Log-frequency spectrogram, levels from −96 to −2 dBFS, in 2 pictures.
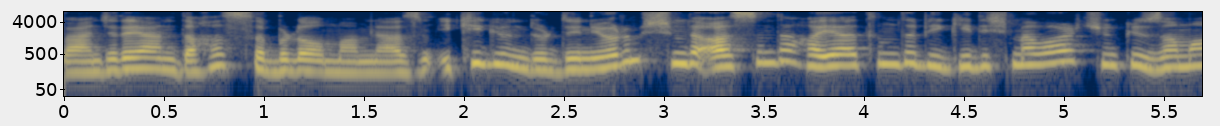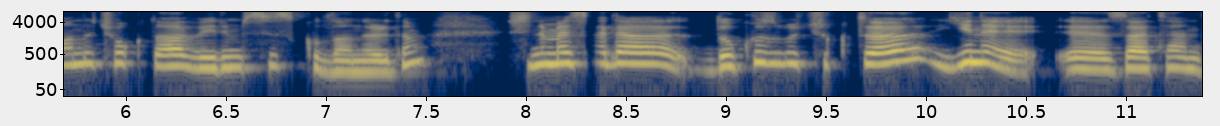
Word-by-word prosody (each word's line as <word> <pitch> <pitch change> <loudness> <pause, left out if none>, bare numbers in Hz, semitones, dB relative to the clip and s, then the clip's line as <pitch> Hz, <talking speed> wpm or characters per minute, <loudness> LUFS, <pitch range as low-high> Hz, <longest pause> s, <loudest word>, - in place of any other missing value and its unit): bence 160 +3 -1
de. - - +3
Yani, 200 -2 +1
daha 165 +9 -1
sabırlı 185 -7 0
olmam 155 -2 -3
lazım. 155 +3 -4
2 200 +10 -1
gündür 200 -10 -2
deniyorum. 205 - +1
Şimdi 280 -5 +1
aslında 285 +9 +2
hayatımda 245 +4 +2
bir 240 - -1
gelişme 230 +4 -3
var. 310 +4 +1
Çünkü 255 -5 -4
zamanı 235 +7 -1
çok 280 0 -7
daha 235 -1 +3
verimsiz 215 +3 -3
kullanırdım. 170 - -4 0.4
Şimdi 255 +2 -1
mesela 275 -2 +2
21.30'da 275 +5 +2
yine, 245 - +2
eee, 190 -1 0
zaten 205 +1 0
235 Hz, 150 wpm, -25 LUFS, 195-275 Hz, 0.4 s, de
